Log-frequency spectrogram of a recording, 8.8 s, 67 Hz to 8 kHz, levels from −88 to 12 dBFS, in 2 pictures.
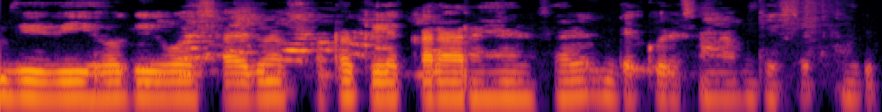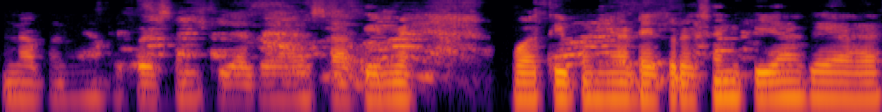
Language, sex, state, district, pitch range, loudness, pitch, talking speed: Hindi, male, Bihar, Araria, 120-125 Hz, -20 LUFS, 125 Hz, 175 wpm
